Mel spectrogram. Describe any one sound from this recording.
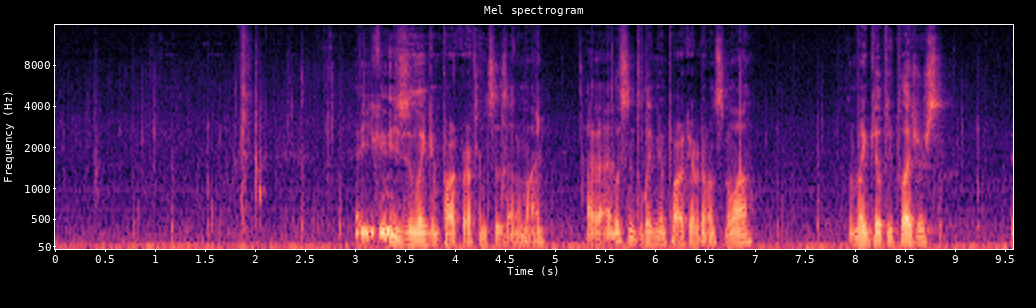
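Footsteps patter on stone.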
